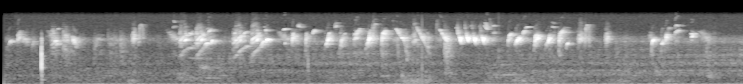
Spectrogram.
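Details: European goldfinch from Mostar singing a fast, continuous twittering song of high tinkling notes and buzzy trills, unbroken for most of its length, with one sharp click near the start.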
